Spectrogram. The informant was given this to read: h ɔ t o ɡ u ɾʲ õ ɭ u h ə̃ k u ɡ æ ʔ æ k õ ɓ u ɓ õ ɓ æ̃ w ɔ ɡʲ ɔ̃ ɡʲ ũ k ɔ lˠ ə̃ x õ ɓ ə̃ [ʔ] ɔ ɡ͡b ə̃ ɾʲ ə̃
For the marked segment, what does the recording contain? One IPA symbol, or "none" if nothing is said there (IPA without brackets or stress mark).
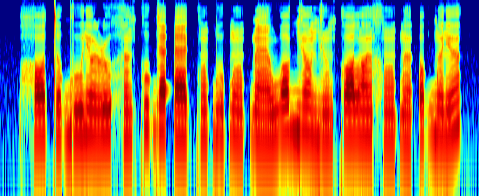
ʔ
